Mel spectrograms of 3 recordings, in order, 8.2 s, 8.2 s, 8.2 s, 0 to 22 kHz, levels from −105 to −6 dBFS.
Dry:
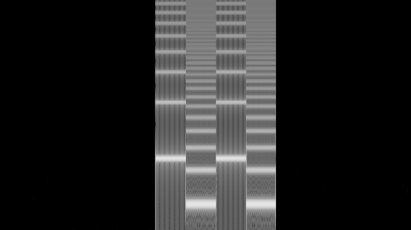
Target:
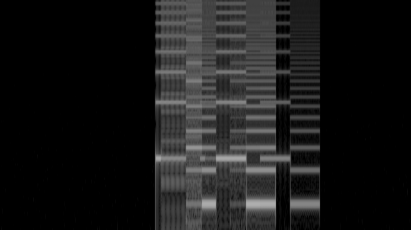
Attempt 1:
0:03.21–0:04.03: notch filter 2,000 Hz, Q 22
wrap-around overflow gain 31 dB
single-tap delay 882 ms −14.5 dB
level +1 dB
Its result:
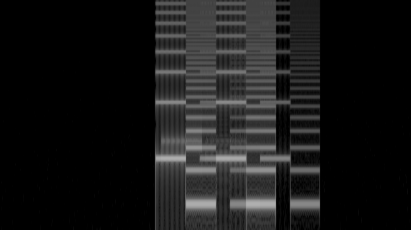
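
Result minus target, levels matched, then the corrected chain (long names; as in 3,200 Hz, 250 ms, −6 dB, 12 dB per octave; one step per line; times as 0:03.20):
wrap-around overflow: distortion −9 dB
0:03.21–0:04.03: notch filter 2,000 Hz, Q 22
wrap-around overflow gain 40.5 dB
single-tap delay 882 ms −14.5 dB
level +1 dB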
